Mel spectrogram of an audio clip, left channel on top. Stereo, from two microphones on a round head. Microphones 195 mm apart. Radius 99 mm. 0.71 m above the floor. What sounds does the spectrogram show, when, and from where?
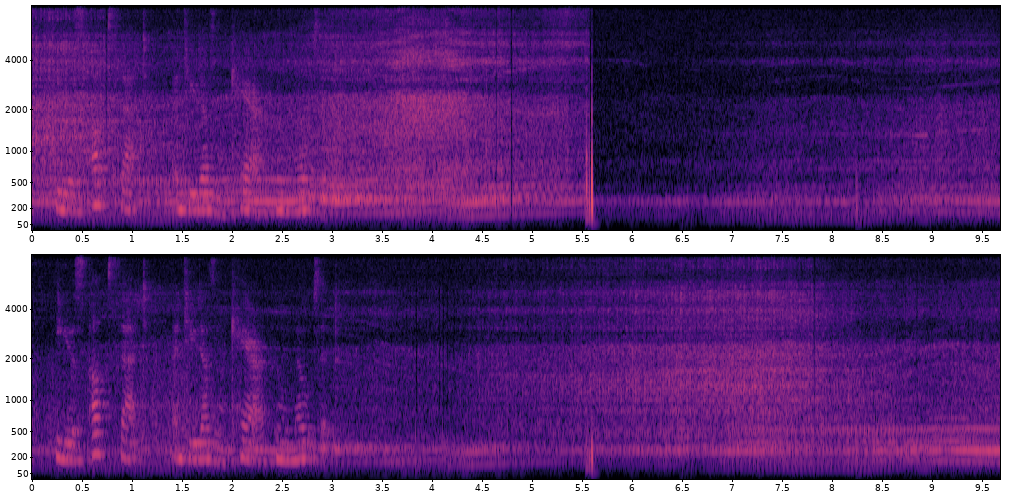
0.2 s a woman speaking: centre (ahead or behind), 1.3 m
